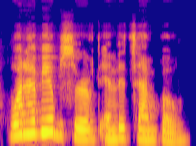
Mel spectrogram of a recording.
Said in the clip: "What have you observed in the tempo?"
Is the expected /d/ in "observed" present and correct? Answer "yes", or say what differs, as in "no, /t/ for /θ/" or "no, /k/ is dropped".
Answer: yes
